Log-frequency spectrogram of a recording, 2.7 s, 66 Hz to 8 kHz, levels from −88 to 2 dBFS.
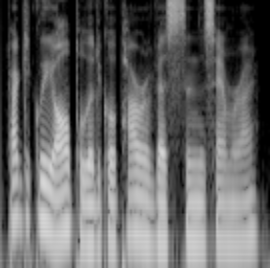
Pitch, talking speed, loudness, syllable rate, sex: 115 Hz, 175 wpm, -18 LUFS, 6.9 syllables/s, male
